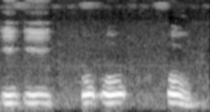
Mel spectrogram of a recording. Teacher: यानी इनको बोलते हैं क्लोज, पूरा बंद रहना। जिन स्वरों के उच्चारण में मुख द्वार लगभग पूरा बंद रहता है उसे हम संव्रत कहते हैं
